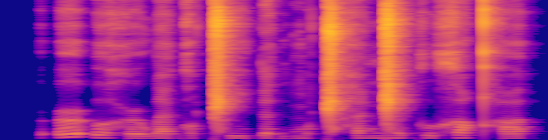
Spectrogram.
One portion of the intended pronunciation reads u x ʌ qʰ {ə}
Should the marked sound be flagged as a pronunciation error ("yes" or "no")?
no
